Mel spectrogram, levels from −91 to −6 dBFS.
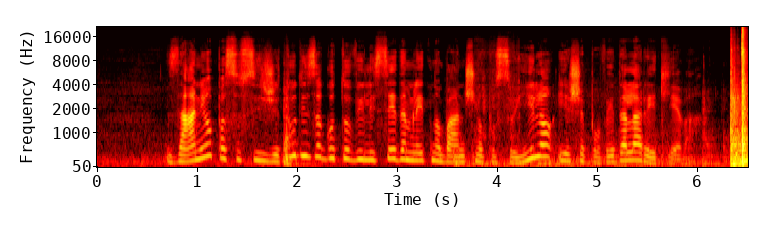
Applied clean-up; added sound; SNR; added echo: none; Drawer open or close; -2 dB; none.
